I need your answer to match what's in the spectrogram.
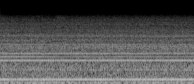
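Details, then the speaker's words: Mosquito Magnet trap being tested after the igniter check, power on and propane slowly opened: solenoid clicks faintly, then propane pumps out; steady even fan hum with a couple of fixed tones, no roughness, running normally. "That was that just happened then, the click, and then it's pumping propane out, which I'm going to stop now."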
